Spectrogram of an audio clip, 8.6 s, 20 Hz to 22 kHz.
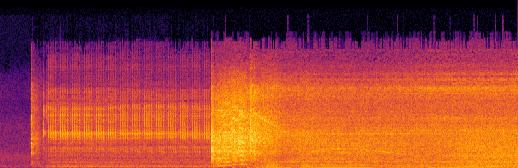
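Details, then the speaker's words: Mazda RX-7 FC3S, remote start test after Compustar CS920-S install with hood switch depressed: brief starter whir, engine catches at once and revs to an even steady note; clean, healthy start. "Beautiful. Works great. That's awesome."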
